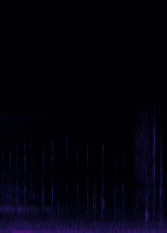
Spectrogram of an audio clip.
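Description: Faint clicking of typing on a computer keyboard over quiet room tone, with a low hum lasting about a second near the start.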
